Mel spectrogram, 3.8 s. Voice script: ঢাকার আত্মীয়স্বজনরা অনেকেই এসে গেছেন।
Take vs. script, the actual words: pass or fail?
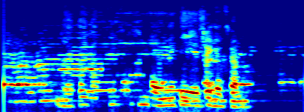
pass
